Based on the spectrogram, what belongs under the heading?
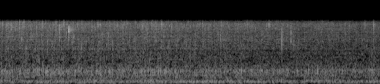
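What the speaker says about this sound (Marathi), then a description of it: "बघा, आता हे तळायला लागलेत वडे आणि किती सुंदर रंग आलेला आहे." Medu vada fry in hot oil as a continuous, dense bubbling sizzle that holds steady and fairly loud throughout, with no talking.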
